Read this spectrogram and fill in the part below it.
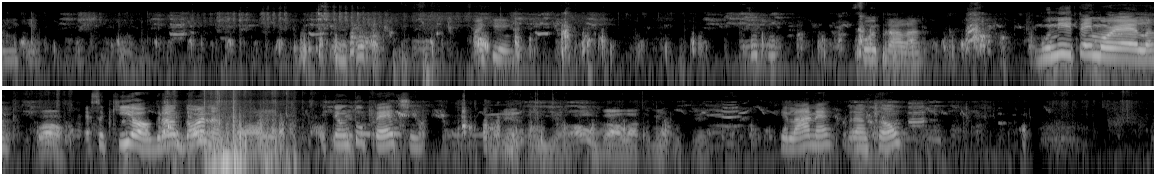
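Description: Chickens cluck and squawk close by, outdoors.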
